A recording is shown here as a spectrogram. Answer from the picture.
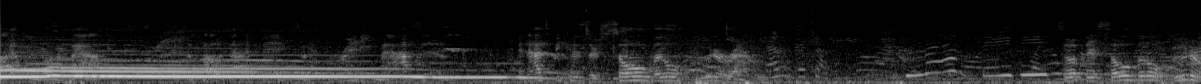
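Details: ['Wolf giving a smooth, sustained howl for about five seconds that slowly drops in pitch. Rough wavering cries and short yips follow, broken and uneven, with a few brief rising notes toward the end.']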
